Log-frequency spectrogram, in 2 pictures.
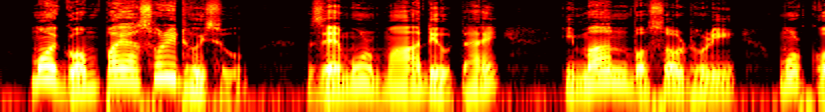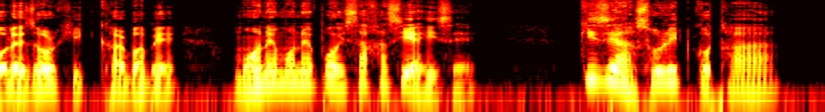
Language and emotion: Assamese, surprised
